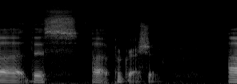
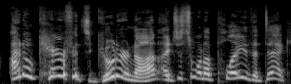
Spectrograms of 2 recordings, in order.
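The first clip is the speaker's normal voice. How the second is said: high, loud mock outrage; indignant protest; 11 semitones higher, 8 dB louder than usual. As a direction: protest loudly at a friend's verdict. Acting out his protest to friend.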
